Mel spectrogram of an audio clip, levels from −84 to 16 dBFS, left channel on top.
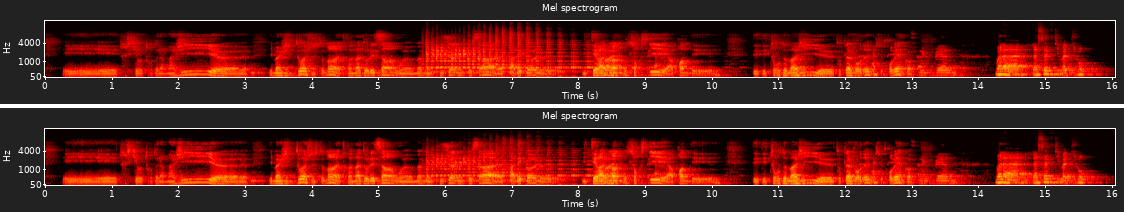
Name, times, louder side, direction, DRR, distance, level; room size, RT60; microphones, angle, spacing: voice 1, 0.0-7.7 8.2-13.3, right 2 dB, 15° right, 5 dB, 0.3 m, -32 dB
sound 1, 5.7-9.5, left 3 dB, 30° left, 0.6 m, -35 dB
voice 2, 13.1-13.8 14.3-15.6, left 1 dB, 5° left, 3 dB, 0.9 m, -30 dB
10.0 x 6.3 x 3.6 m, 0.78 s
head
